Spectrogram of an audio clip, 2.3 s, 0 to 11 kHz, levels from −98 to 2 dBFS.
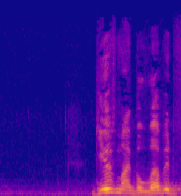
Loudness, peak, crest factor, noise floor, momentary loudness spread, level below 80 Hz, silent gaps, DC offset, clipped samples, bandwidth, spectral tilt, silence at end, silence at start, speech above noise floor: -26 LUFS; -8 dBFS; 20 dB; -68 dBFS; 11 LU; -84 dBFS; none; under 0.1%; under 0.1%; 9 kHz; -6.5 dB/octave; 0.05 s; 1.2 s; 43 dB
